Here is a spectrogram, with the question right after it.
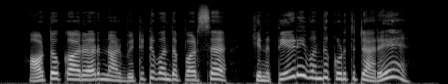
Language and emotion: Tamil, surprised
